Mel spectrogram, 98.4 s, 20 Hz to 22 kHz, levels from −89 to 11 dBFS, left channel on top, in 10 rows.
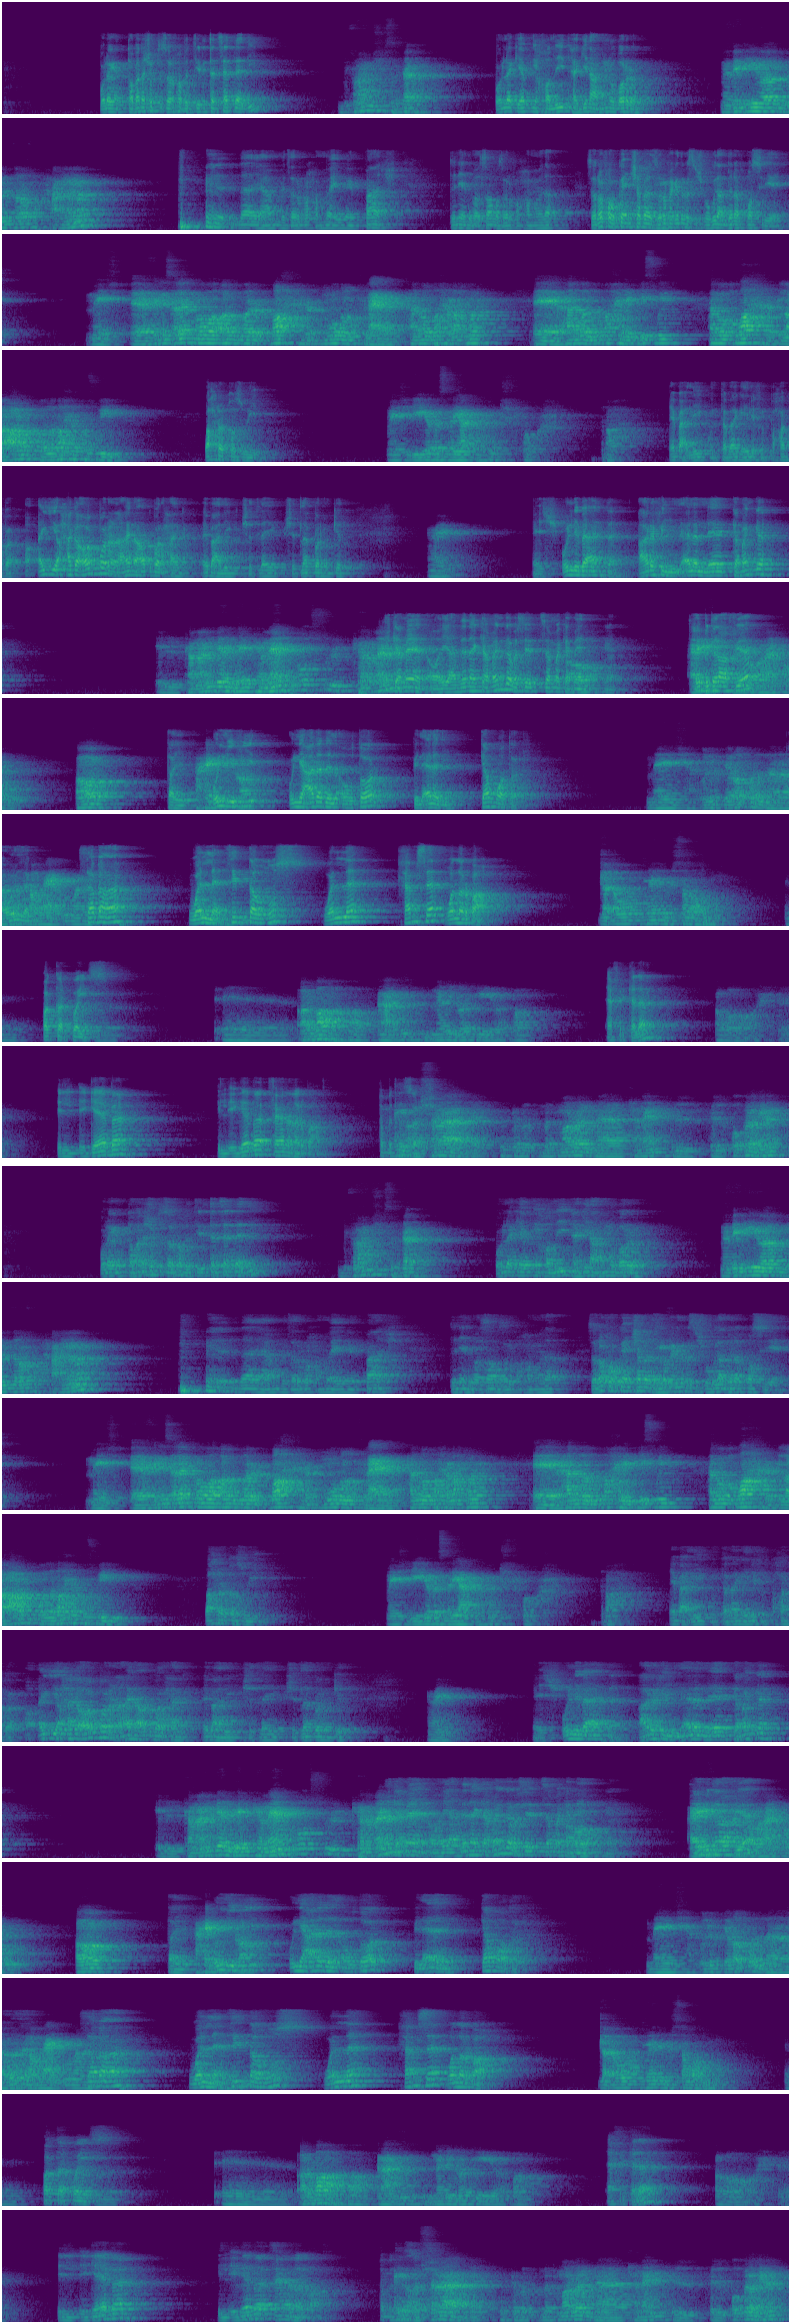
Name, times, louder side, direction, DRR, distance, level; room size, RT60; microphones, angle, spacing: voice 1, 1.2-3.2 6.2-8.0 12.0-14.7 15.4-16.7 17.2-19.5 32.0-32.7 37.8-43.6 46.0-47.0 47.3-49.0 54.1-56.9 57.8-58.6 61.1-61.3 61.7-62.2 62.6-63.7 64.2-64.6 65.0-65.6 68.8-69.2 69.9-70.4 71.2-73.3 73.8-74.9 77.6-77.7 79.2-80.0 86.3-86.8 89.2-90.1 91.2-92.5 93.3-93.9, left 4 dB, 55° left, 3 dB, 0.3 m, -30 dB
voice 2, 4.2-5.2 9.0-10.9 17.9-18.1 20.7-25.6 26.3-28.0 28.5-30.9 34.3-35.8 36.2-36.4 37.0-37.3 44.7-44.9 51.1-54.1 56.2-56.6 57.7-58.0 58.3-59.2 59.9-60.3 61.4-62.0 67.1-69.9 71.8-71.9 76.3-77.8 78.6-78.8 81.4-85.2 87.6-88.5 91.4-91.6 93.4-94.5 94.9-98.1, equal, 80° right, -7 dB, 1.0 m, -30 dB
2.2 x 2.1 x 3.1 m, 1.1 s
head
